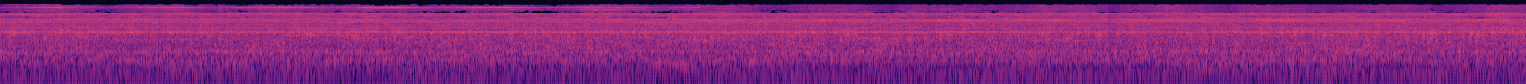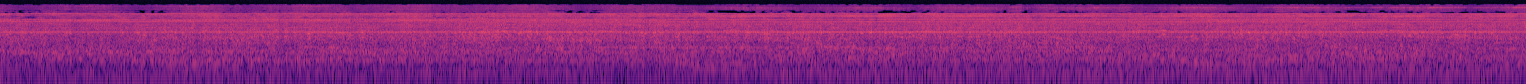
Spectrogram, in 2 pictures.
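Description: Experimental electronic noise music: a dense, steady synthesizer drone of rushing noise with a few thin high tones held above it, unchanging throughout.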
